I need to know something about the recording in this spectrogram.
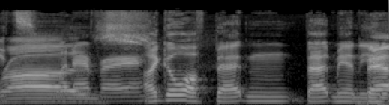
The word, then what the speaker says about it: Ra's al Ghul: It's Raz. whatever. I go off Batman the animated Batman. series Yeah.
